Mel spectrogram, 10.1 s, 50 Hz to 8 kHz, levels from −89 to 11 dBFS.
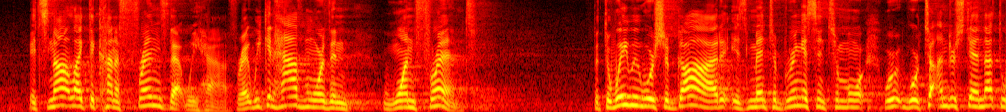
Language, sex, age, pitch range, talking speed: English, male, 40-59, 120-175 Hz, 220 wpm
